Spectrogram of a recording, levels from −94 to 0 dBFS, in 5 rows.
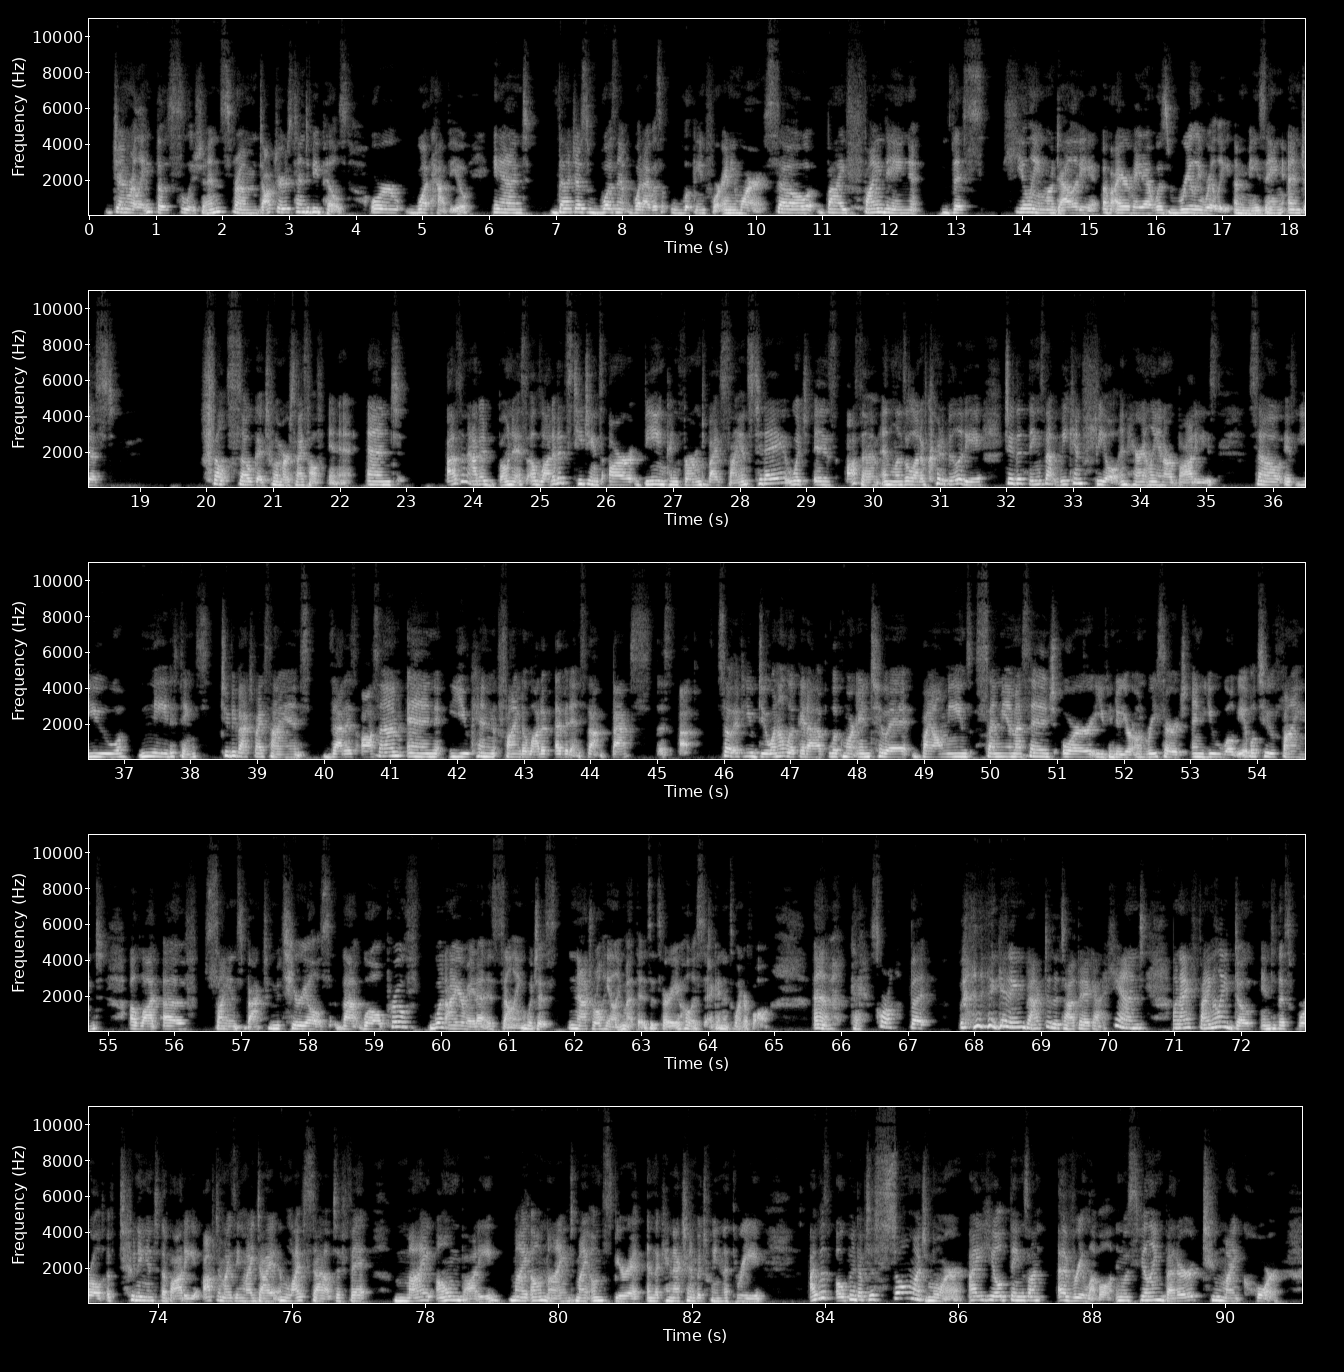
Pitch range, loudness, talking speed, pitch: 165-200 Hz, -19 LUFS, 150 wpm, 180 Hz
